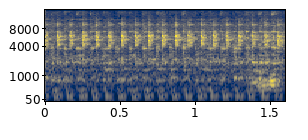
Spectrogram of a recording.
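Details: Yamaha Mio Sporty scooter idling with a quick, even tick on every beat. The starter bendix is loose and rattling, its spring slack and the one-way clutch bearing fallen out; the engine was also hard to start.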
